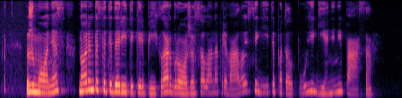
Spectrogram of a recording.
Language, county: Lithuanian, Vilnius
